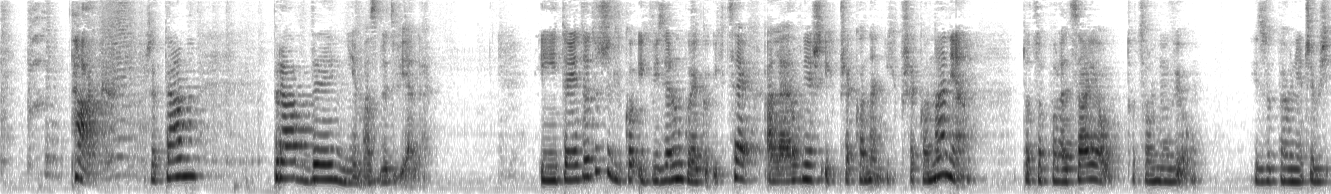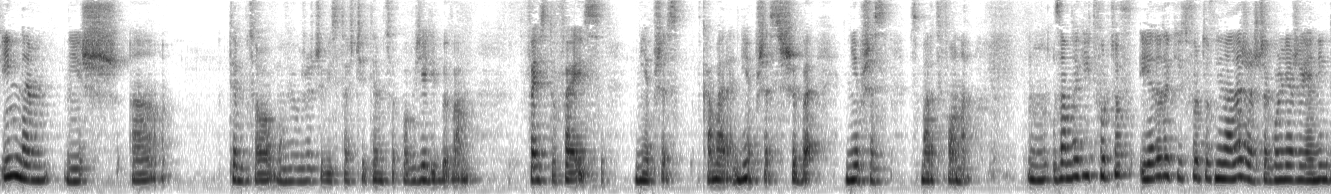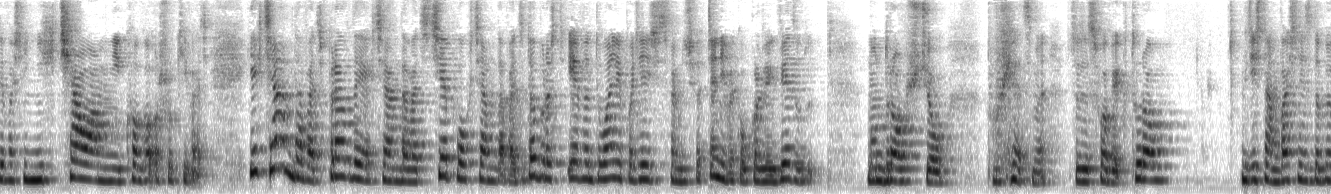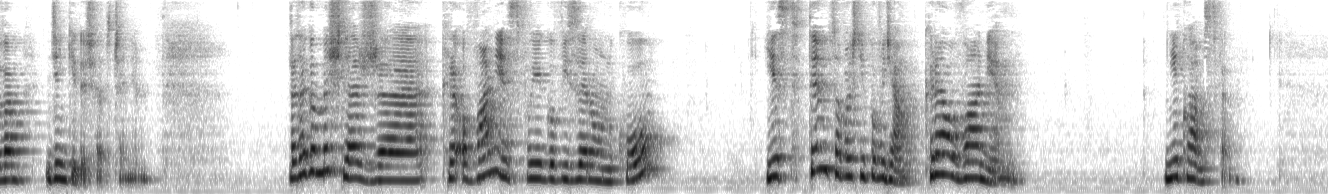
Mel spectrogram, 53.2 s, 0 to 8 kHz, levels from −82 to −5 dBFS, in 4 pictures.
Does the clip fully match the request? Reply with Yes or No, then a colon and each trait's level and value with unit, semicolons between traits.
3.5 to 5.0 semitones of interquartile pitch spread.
No: average, 2.8 semitones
